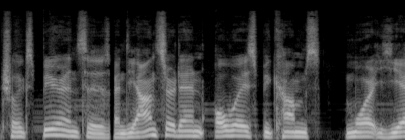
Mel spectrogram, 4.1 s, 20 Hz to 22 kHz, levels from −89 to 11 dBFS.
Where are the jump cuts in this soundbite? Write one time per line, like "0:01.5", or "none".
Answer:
0:01.1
